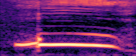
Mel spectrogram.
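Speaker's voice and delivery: sharp high woo from cold rain; loud yelp at icy rain; shocked yelp. Real, not acted.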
